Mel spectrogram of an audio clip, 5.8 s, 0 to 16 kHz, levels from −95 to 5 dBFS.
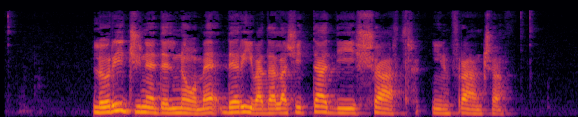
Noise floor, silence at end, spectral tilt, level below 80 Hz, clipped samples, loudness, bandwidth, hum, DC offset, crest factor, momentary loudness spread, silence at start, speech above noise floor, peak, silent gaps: -70 dBFS; 0.75 s; -6.5 dB/octave; -66 dBFS; under 0.1%; -23 LUFS; 11.5 kHz; none; under 0.1%; 16 dB; 12 LU; 0.95 s; 47 dB; -8 dBFS; none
